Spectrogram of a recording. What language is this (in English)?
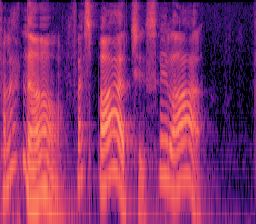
Portuguese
